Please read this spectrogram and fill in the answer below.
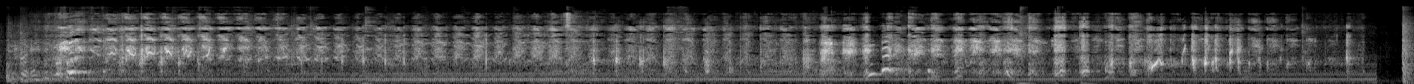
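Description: A person laughing hard and without a break: a long run of rapid laughter that starts suddenly and cuts off abruptly, over a steady hum.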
